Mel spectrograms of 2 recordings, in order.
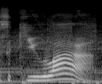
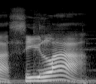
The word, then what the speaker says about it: Scylla: มี ลักษณะ เป็น อสูรกาย สิล่า เป็น ปีศาจ ตาม ตำนาน กรีก โบราณ นะ ครับ ซึ่ง ถ้า ออก เสียง ให้ ถูก จริง ๆ เนี่ย ต้อง เรียก ว่า ซีล่า ซึ่ง ตำนาน ของ เธอ เนี่ย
